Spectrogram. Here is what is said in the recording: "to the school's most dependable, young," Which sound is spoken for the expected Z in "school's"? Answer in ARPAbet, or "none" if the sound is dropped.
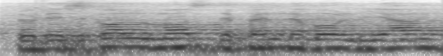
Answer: none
